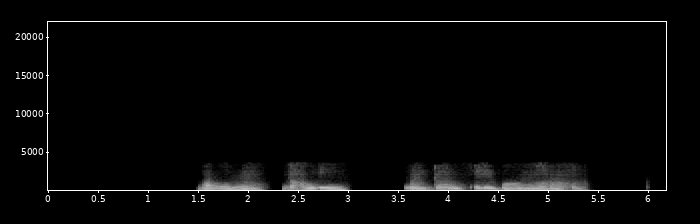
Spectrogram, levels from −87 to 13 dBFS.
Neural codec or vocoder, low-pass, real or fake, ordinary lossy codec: codec, 44.1 kHz, 0.9 kbps, DAC; 3.6 kHz; fake; MP3, 24 kbps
